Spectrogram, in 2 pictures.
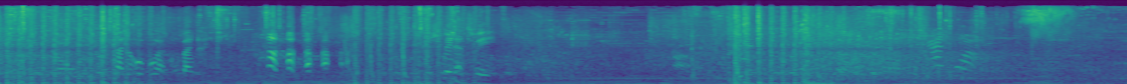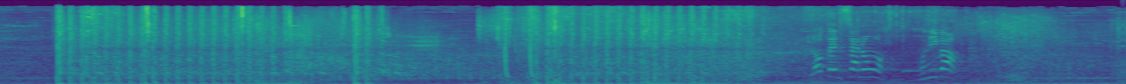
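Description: Gunfire in the video game Mass Effect Andromeda, repeated bursts of rapid shots and sharp cracks in several clusters, with someone talking between the volleys.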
